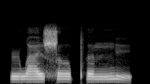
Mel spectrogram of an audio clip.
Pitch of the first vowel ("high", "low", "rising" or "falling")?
high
